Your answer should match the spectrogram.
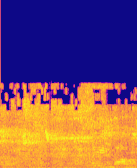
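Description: A race caller's voice and room chatter echoing in a large hall, with a faint thin high whine running through.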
